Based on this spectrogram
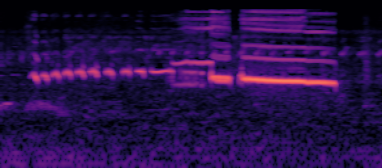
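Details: Female laughingthrush calling to spur males to sing: a rapid run of short, clear, rising chirps speeds into a brief buzz and then one long, hoarse, slightly falling note.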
